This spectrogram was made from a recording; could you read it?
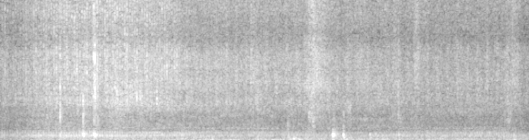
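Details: Ford Fiesta with overheating and misfiring idles unevenly, with irregular stumbles and occasional sharp pops through a steady mid-pitched drone.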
